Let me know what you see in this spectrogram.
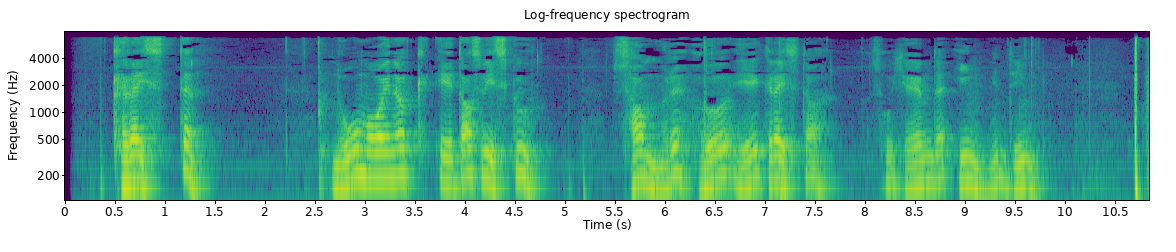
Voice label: kreiste, Numedalsmål

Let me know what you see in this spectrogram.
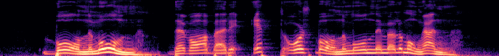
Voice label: banemon, Numedalsmål; De va bære ett års bånemon imøllom ongæn

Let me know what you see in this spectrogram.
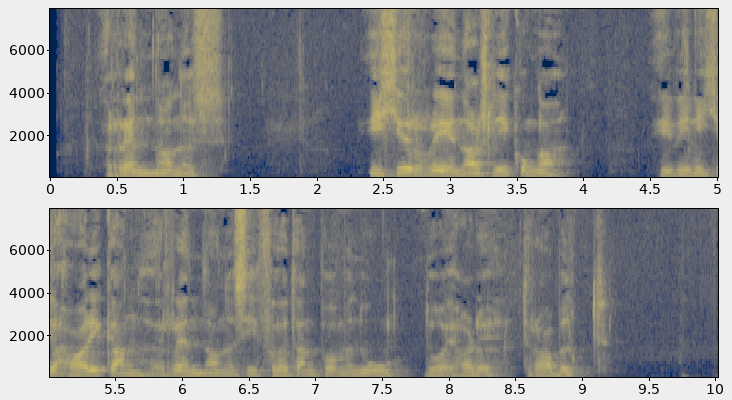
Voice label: raennanes, Numedalsmål

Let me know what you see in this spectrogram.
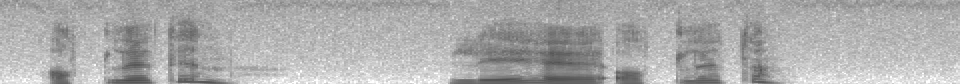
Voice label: attletin, Numedalsmål, Lee æ attlete.; Adjektiv

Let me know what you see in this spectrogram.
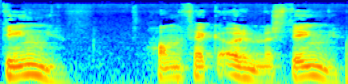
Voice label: styng, Numedalsmål; Substantiv inkjekjønn

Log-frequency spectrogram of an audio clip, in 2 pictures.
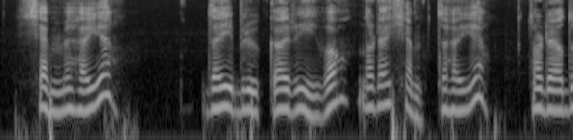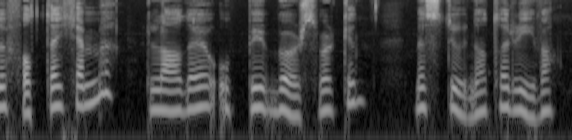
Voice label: kjemme høye, Numedalsmål

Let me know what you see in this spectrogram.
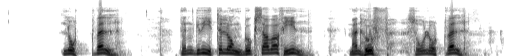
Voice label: lortvell, Numedalsmål; Adjektiv

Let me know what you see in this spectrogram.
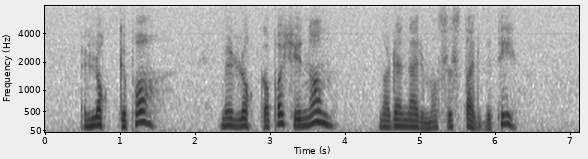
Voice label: lakke pa, Numedalsmål; Uttrykk; Veggli

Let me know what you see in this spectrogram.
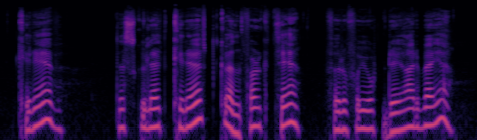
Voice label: krev, Numedalsmål

